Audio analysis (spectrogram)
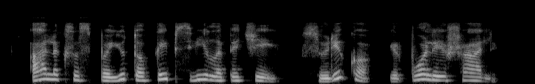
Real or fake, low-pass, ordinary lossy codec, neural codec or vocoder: real; 7.2 kHz; Opus, 24 kbps; none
